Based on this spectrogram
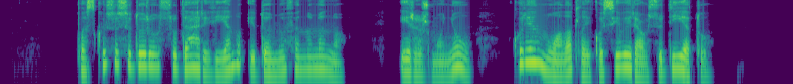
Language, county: Lithuanian, Klaipėda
